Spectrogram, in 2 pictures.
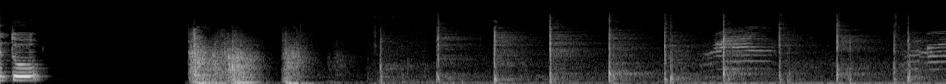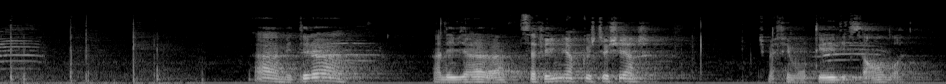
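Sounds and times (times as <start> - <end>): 
speech: 0.0 - 0.5, 12.0 - 13.0, 13.8 - 16.1, 17.1 - 18.6
sharp thuds and knocks: 1.9 - 11.6
pet cat meowing: 7.0 - 7.8, 9.0 - 10.0, 12.7 - 13.4, 17.5 - 18.4.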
